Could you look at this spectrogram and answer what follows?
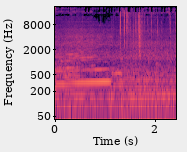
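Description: A Porsche 991 GT3 is driven on the Nürburgring. A loud, steady engine drone holds close, with one pitch drop partway through and faint rattles over the continuous roar.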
